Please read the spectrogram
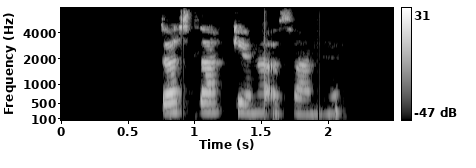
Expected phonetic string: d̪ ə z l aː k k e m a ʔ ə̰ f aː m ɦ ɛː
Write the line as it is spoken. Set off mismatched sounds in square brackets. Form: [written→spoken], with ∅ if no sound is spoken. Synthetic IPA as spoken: d̪ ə [z→s] l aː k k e [m→n] a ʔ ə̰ [f→s] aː [m→n] ɦ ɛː

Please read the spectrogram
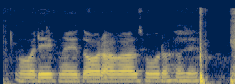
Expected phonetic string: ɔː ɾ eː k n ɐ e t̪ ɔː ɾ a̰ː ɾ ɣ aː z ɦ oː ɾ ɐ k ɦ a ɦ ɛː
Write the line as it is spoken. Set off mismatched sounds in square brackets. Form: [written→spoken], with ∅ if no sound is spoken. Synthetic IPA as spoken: ɔː ɾ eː k n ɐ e [t̪→d̪] ɔː ɾ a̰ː [ɾ→∅] ɣ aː z ɦ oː ɾ ɐ [k→∅] ɦ a ɦ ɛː

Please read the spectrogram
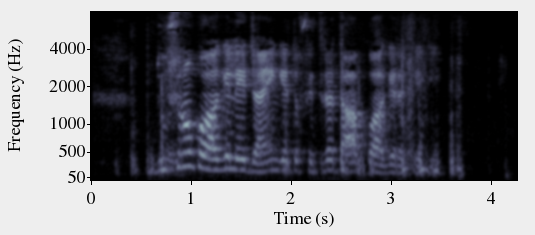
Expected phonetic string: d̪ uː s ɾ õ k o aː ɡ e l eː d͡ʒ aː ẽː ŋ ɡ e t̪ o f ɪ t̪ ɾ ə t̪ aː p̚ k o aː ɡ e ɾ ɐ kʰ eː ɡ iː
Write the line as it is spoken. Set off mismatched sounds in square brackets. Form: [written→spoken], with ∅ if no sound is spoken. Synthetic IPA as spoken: d̪ uː s ɾ õ k o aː ɡ e l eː d͡ʒ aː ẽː ŋ ɡ e t̪ o f ɪ t̪ ɾ ə t̪ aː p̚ k o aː ɡ e ɾ ɐ kʰ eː ɡ iː

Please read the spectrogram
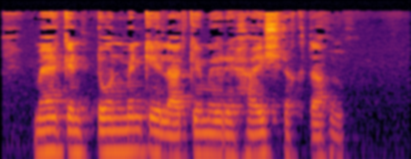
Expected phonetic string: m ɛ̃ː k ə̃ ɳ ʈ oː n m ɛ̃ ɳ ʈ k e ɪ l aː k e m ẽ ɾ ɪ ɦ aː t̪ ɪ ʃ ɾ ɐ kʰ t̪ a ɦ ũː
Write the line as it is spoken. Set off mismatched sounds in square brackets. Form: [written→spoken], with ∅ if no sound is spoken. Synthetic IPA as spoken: m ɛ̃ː k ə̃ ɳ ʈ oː n m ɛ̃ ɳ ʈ k e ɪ l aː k e m ẽ ɾ ɪ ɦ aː [t̪→∅] ɪ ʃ ɾ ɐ kʰ t̪ a ɦ ũː

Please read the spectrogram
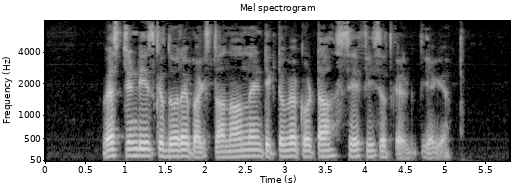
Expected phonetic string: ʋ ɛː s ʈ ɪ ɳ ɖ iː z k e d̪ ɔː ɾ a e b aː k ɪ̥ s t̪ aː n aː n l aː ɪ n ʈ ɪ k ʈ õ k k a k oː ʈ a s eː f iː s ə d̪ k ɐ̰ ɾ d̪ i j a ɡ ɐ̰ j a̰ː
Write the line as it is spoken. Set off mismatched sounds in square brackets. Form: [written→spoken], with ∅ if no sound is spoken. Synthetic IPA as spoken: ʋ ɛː s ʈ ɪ ɳ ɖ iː z k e d̪ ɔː ɾ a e [b→p] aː k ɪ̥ s t̪ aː n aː n l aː ɪ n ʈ ɪ k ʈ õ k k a k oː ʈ a s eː f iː s ə d̪ k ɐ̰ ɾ d̪ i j a ɡ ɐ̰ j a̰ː

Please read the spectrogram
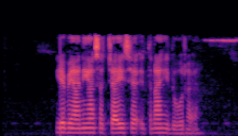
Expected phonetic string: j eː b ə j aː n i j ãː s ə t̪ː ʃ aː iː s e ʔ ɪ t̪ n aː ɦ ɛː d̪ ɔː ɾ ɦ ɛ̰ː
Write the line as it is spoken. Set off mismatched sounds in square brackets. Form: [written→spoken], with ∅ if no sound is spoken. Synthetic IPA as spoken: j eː b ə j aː n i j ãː s ə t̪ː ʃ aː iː s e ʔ ɪ t̪ n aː ɦ [ɛː→iː] d̪ [ɔː→uː] ɾ ɦ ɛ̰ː

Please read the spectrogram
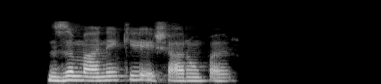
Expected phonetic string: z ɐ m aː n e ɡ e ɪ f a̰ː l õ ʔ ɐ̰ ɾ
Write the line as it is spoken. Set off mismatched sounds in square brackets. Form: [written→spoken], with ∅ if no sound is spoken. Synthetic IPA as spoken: z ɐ m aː n e [ɡ→k] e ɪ [f→ʃ] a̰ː [l→ɾ] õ [ʔ→p] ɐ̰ ɾ

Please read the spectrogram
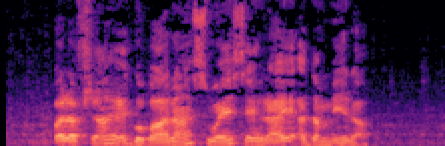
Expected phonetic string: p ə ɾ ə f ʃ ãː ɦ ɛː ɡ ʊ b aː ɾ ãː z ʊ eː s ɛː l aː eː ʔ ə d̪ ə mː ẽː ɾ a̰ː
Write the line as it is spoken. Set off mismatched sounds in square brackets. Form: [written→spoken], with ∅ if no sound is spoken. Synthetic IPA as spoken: p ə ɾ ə f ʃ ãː ɦ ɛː ɡ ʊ b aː ɾ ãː [z→s] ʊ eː s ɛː [l→ɾ] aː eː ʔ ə d̪ ə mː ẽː ɾ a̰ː

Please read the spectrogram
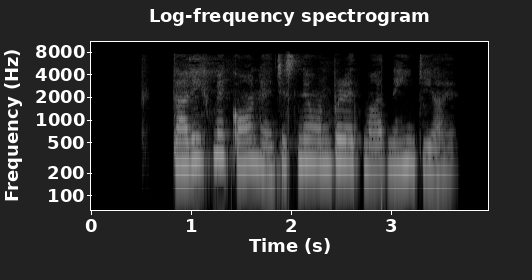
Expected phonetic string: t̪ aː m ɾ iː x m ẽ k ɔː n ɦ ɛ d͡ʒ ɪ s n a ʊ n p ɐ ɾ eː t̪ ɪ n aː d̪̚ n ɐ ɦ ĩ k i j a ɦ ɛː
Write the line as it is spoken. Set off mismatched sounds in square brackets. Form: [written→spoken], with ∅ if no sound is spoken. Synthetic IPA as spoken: t̪ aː [m→∅] ɾ iː x m ẽ k ɔː n ɦ ɛ d͡ʒ ɪ s n [a→e] ʊ n p ɐ ɾ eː t̪ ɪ [n→m] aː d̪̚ n ɐ ɦ ĩ k i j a ɦ ɛː

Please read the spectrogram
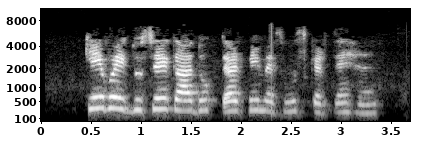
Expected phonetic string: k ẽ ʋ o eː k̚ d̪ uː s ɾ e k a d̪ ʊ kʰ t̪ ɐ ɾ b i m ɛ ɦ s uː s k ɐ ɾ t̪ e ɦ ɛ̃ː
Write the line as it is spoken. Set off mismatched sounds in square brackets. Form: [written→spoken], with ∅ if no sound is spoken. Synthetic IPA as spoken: k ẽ ʋ o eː k̚ d̪ uː s ɾ e k a d̪ ʊ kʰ t̪ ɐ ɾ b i m ɛ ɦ s uː s k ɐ ɾ t̪ e ɦ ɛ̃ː

